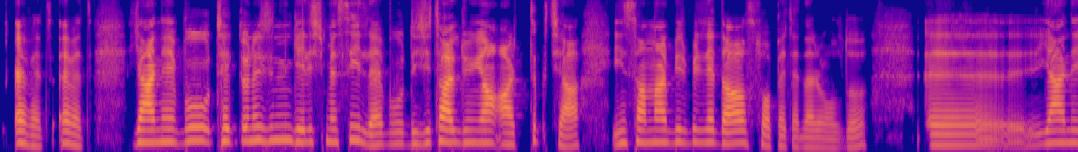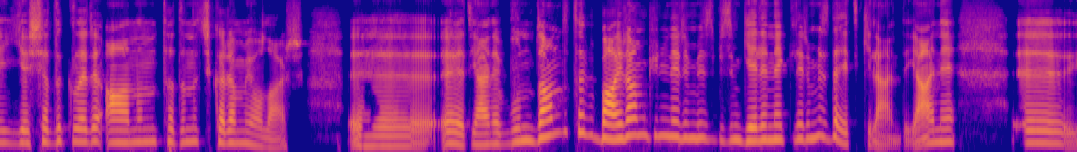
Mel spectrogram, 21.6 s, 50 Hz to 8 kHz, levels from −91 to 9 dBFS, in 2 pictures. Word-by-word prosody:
Evet, 150 -7 +3
evet. 160 -6 -1 0.4
Yani 195 0 +6
bu 215 0 -1
teknolojinin 215 +2 -2
gelişmesiyle, 195 -3 -2
bu 170 -1 -11
dijital 185 +3 +5
dünya 190 0 +3
arttıkça 170 -3 0 0.3
insanlar 190 +1 +1
birbiriyle 195 -1 -3
daha 175 0 +7
az 185 0 +2
sohbet 145 -4 -7
eder 130 -1 -6
oldu. 125 +1 -10 0.6
Iıı, 155 - 0 1.0
yani 185 +1 0
yaşadıkları 200 +2 0
anın 190 +2 +2
tadını 200 0 -8
çıkaramıyorlar. 180 - -3 0.5
Iıı, 145 0 -3
evet, 170 -2 +1
yani 165 +1 +1
bundan 220 - +2
da - - -11
tabii 300 -8 -4
bayram 265 +5 +7
günlerimiz, 255 -4 -4
bizim 225 +2 -7
geleneklerimiz 235 +4 -1
de 275 - +2
etkilendi. 170 0 -5
Yani, 200 +1 +3 0.7
ııı, 185 -1 +1
190 Hz, 105 wpm, -25 LUFS, 170-215 Hz, 1.0 s, daha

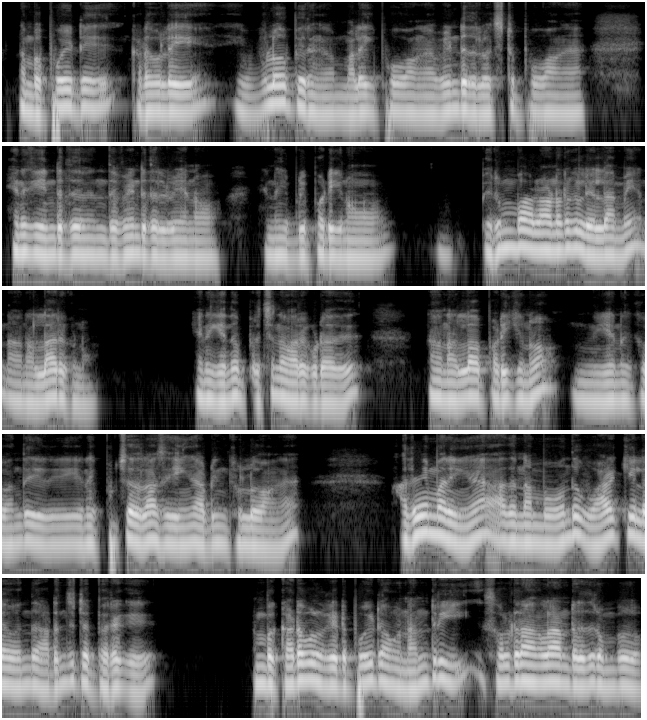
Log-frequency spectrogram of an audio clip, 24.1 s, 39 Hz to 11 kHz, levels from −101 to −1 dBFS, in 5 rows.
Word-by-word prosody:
நம்ப 135 -3 +1
போயிட்டு, 160 0 +3 0.3
"கடவுளே 135 -1 +3 0.5
எவ்ளோ 170 +10 +2
பேருங்க 130 -5 0
மலைக்கு 130 0 -1
போவாங்க. 130 -2 -2
வேண்டுதல் 135 -2 +2
வச்சுட்டு 125 0 -6
போவாங்க. 130 -1 -4 0.7
எனக்கு 150 -1 +1
இண்டுது 140 0 +2 0.2
இந்த 130 0 -1
வேண்டுதல் 135 -3 +1
வேணும். 125 -1 -4 0.4
எனக்கு 135 -1 -3
இப்படி 130 +2 -2
படிக்கணும்." 125 -2 -1 0.8
பெரும்பாலானவர்கள் 170 -1 +3
எல்லாமே 140 +5 +1
"நான் 130 -2 -5
நல்லா 130 +4 +2
இருக்கணும். 115 -3 -6 0.8
எனக்கு 130 -2 0
எந்தப் 150 -4 -2
பிரச்சனை 150 +3 -3
வரக் 130 -2 +1
கூடாது. 120 0 0 0.6
நான் 140 -2 0
நல்லா 145 +3 +3
படிக்கணும். 140 +9 -1 0.5
எனக்கு 130 -1 -6
வந்து 145 +2 -2
இது 130 +1 -4 0.2
எனக்குப் 130 -2 -6
புடிச்சதெல்லாம் 140 +2 +3
செய்ங்க" 130 +1 0
அப்படின்னு 130 +1 -6
சொல்லுவாங்க. 120 -2 -1 0.9
அதே 185 +7 +6
மாரிங்க 155 -3 +4 0.2
அதை 150 0 +2
நம்ப 140 -1 -1
வந்து 195 +6 +2
வாழ்க்கைல 170 +2 +2
வந்து 145 +1 -1
அடைஞ்சிட்ட 160 +5 -1
பிறகு 130 -3 0 0.9
நம்ம 155 -1 +3
கடவுள் 175 -1 +4
கிட்ட 145 0 +4
போயிட்டு 170 +2 +2
அவங்க 145 -3 -2
நன்றி 175 +6 0 0.3
சொல்றாங்களான்றது 165 -2 +4
ரொம்ப 140 +1 -3
140 Hz, 140 wpm, -23 LUFS, 130-155 Hz, 0.9 s, அதே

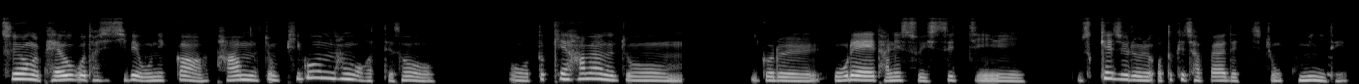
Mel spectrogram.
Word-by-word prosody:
수영을 245 -4 +5
배우고 210 +2 +5
다시 185 -3 -7
집에 210 +1 +1
오니까 180 -1 -1
다음날 205 +1 +2
좀 200 -4 -1
피곤한 270 -3 0
것 190 - -4
같아서 165 0 -3 0.8
어 180 -2 -3
어떻게 235 +9 -2
하면은 245 -3 +3
좀 180 -2 -1 0.7
이거를 170 -3 0
오래 195 +1 +6
다닐 180 +1 -1
수 180 -2 -7
있을지 150 - -3 0.5
좀 180 - -13
스케줄을 225 - +1
어떻게 230 0 -4
잡아야 180 -1 -1
될지 165 -2 -8
좀 165 - -5
고민이 185 -2 +1
돼요. 160 +1 -9
190 Hz, 275 characters per minute, -24 LUFS, 170-215 Hz, 0.8 s, 오래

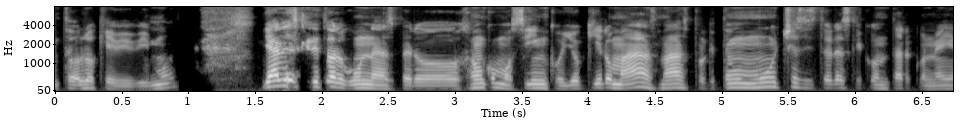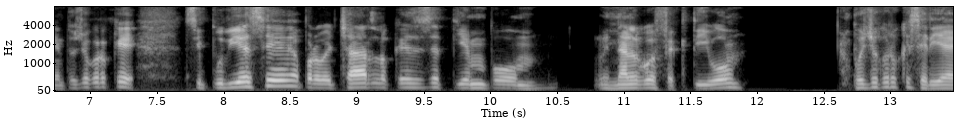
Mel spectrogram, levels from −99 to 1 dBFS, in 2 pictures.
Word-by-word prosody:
de - - -35
todo - - -3
lo 130 -1 -2
que - - -5
vivimo 105 - -9 0.6
Ya - - +11
le - - +7
he - - +9
escrito 175 - +3
algunas, 130 - +3
pero 110 0 -4
son 140 +3 0
como 155 -1 -5
5, 130 -4 +1
yo 125 +3 -4
quiero 145 +5 -3
más, 135 +1 +3
más, 135 0 +2
porque - - -17
tengo 145 +1 -3
muchas 155 +1 -1
historias 135 +1 -4
contar 120 0 -9
con 105 -1 -13
ella. 110 +1 -5
Entonces, 130 +6 -12
yo 155 - -8
creo 165 0 -5
que - - +3 0.4
si - - -1
pudiese 170 +7 +4
aprovechar 145 -3 +2
lo 145 -1 -8
que 150 - -7
es 145 - -5
ese 150 +2 -2
tiempo, 130 -1 -5
mm, 115 - -16
en 120 - -8
algo 130 +2 +4
efectivo, 135 +3 -3 0.8
pues, 135 0 -4
yo 155 - 0
creo 165 0 -7
que 155 - -9
sería 120 -2 +5
135 Hz, 205 wpm, -25 LUFS, 120-150 Hz, 0.8 s, Ya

